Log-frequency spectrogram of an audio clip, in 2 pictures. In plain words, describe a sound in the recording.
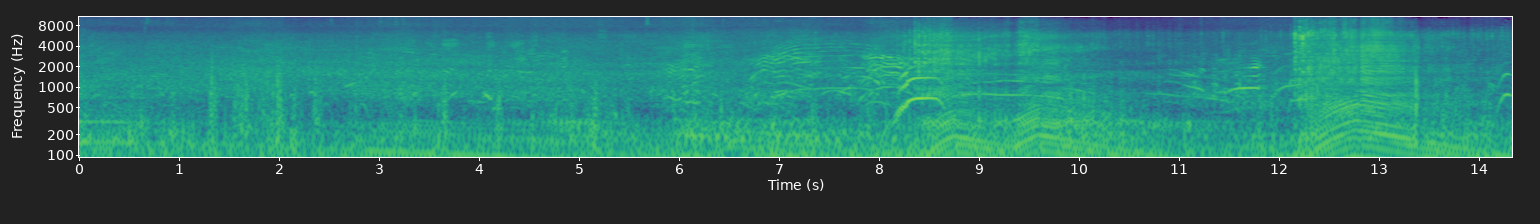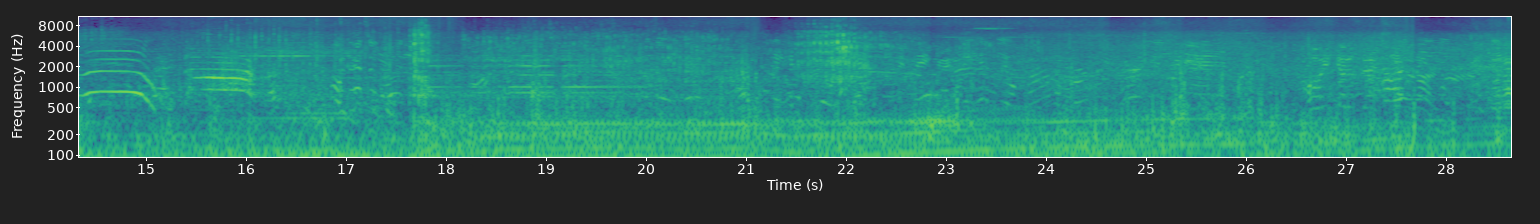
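Traffic rushes steadily past on a busy road.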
